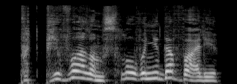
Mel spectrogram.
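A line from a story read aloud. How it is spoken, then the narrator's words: Hissing. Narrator (Russian): Прошипев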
